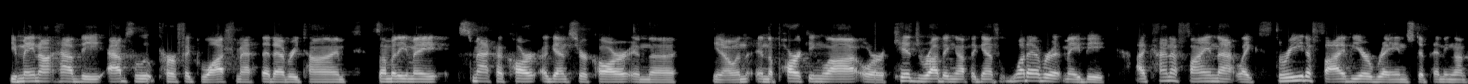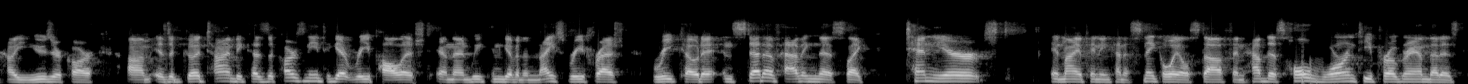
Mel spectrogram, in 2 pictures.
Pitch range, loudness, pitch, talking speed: 115-135 Hz, -20 LUFS, 125 Hz, 205 wpm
